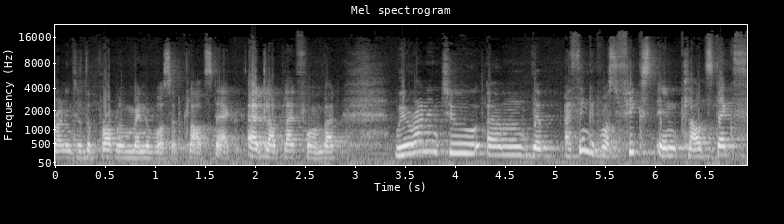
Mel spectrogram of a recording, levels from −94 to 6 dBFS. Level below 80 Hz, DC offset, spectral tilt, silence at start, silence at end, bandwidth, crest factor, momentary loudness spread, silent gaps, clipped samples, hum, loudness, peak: -38 dBFS; under 0.1%; -5.5 dB/octave; 0 s; 0 s; 17 kHz; 12 dB; 6 LU; none; 0.2%; none; -12 LUFS; 0 dBFS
